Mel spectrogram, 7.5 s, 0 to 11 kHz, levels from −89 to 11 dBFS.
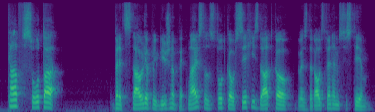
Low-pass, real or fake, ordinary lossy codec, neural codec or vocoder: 9.9 kHz; fake; none; codec, 16 kHz in and 24 kHz out, 0.6 kbps, FocalCodec, streaming, 2048 codes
